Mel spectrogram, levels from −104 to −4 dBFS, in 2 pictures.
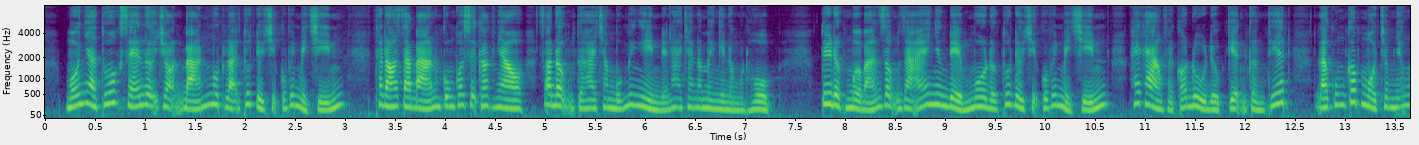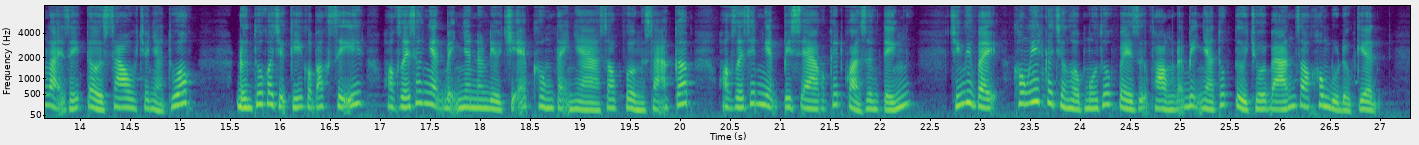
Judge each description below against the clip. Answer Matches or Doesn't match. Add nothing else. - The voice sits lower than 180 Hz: Doesn't match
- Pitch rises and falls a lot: Matches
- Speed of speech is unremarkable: Doesn't match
